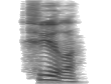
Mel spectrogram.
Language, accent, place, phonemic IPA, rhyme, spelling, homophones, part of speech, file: French, France, Lyon, /fyʁ/, -yʁ, furent, fur, verb, LL-Q150 (fra)-furent.wav
- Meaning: third-person plural past historic of être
